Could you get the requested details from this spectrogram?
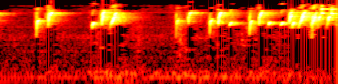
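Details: European goldfinch song delivered in short bursts: separate bright, twittering chirps and quick slurred notes spaced about half a second apart, growing denser toward the end; faint low background hum.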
